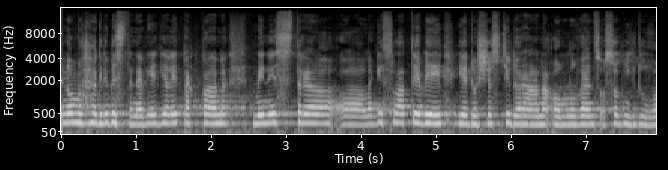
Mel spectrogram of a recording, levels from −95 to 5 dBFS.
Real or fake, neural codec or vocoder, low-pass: fake; codec, 44.1 kHz, 7.8 kbps, Pupu-Codec; 14.4 kHz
